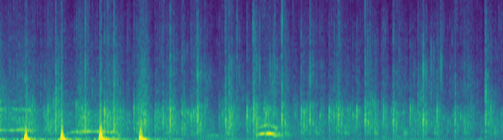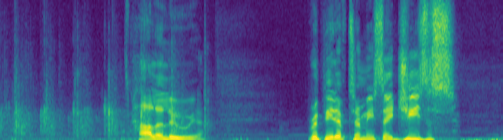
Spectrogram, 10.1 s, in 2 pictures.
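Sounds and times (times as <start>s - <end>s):
audience clapping hands: 0.0s - 7.3s
speech: 6.4s - 7.2s, 8.1s - 9.7s.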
